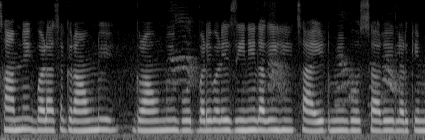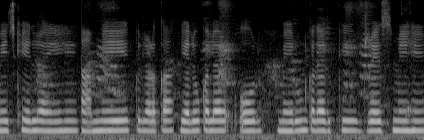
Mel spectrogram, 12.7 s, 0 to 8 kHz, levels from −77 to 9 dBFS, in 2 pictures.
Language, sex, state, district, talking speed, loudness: Hindi, female, Bihar, Sitamarhi, 160 wpm, -22 LUFS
